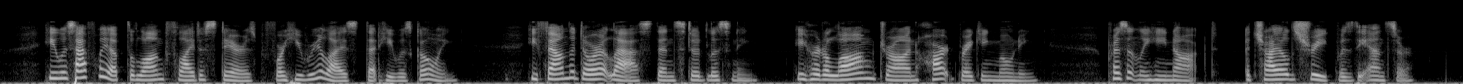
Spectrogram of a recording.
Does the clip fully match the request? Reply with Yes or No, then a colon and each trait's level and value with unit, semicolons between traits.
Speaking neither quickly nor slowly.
Yes: average, 170 wpm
